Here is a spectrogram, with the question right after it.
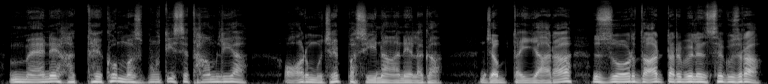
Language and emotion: Urdu, fearful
